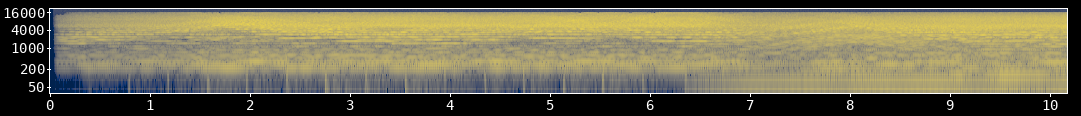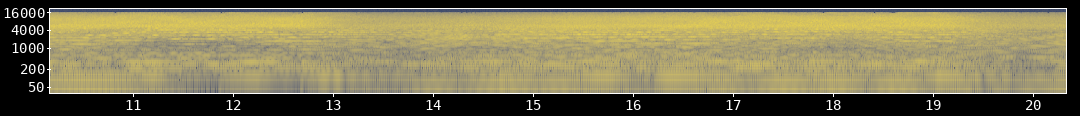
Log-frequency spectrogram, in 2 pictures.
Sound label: Animotion, Roland SR-JV80-04 Vintage Synth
